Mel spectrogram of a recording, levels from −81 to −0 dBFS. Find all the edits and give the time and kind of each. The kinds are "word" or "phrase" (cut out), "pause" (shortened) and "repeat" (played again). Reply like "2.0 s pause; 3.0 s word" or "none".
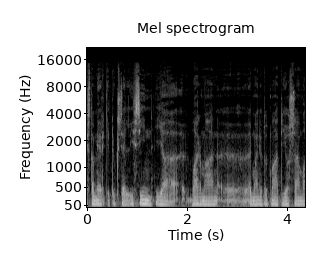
2.1 s word; 3.3 s word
